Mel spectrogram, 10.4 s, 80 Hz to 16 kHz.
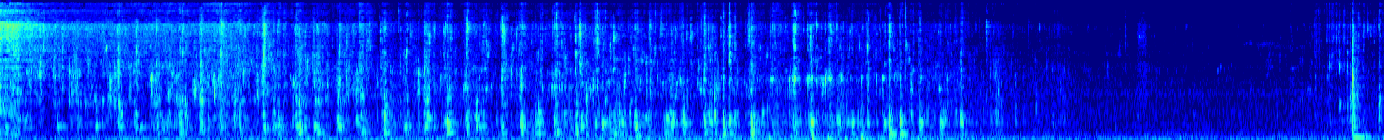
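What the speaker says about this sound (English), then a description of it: "Here goes the water." Water pours steadily into the stainless steel AFRA 1.5L coffee machine, a close, continuous splashing trickle that thins out and fades to quiet near the end.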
